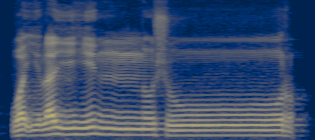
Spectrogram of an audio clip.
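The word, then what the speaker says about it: وَإِلَيْهِ النُّشُورُ: Huruf waw dan ro-nya secara fisik yang terlihat, yang tertulis harokat dhammah karena diwakafkan maka dianggap sukun. Sehingga membacanya wa ilaihin nusyur.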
